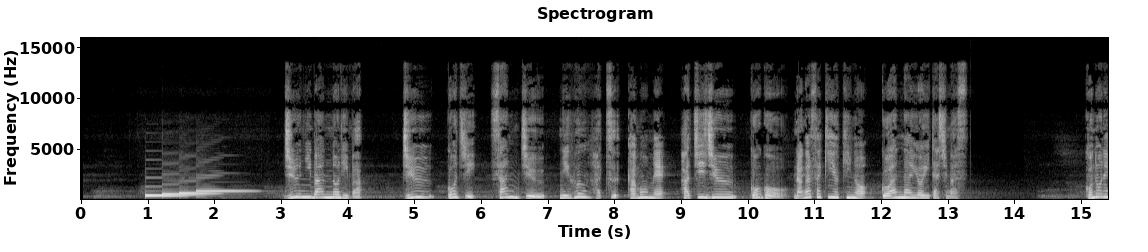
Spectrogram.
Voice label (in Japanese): 嬉野温泉駅 12番のりば遅延放送・遅れ約9分（かもめ85号 長崎行き）※西九州新幹線・英語放送あり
